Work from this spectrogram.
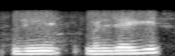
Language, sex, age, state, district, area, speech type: Hindi, male, 18-30, Rajasthan, Bharatpur, urban, conversation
